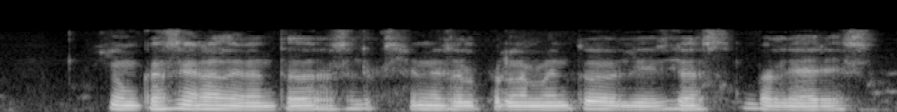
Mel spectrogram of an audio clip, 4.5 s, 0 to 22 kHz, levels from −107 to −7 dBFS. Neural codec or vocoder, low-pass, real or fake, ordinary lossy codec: codec, 16 kHz, 8 kbps, FunCodec, trained on Chinese and English, 25 frames a second; 7.2 kHz; fake; MP3, 48 kbps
